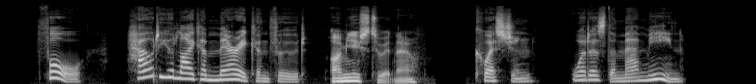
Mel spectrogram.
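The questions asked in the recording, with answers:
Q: What does the man mean?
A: He has got used to American food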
